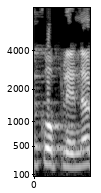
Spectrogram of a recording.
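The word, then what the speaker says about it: coplanar: देखो कोप्लेनर force of system जानने के लिए जैसे ही आप प्रोनाउंस करोगे कोप्लेनर, तो कोप्लेनर वर्ड के अंदर एक प्लेन का साउंड आता है, प्लेन।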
